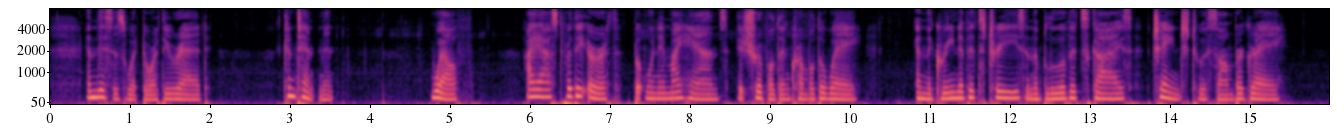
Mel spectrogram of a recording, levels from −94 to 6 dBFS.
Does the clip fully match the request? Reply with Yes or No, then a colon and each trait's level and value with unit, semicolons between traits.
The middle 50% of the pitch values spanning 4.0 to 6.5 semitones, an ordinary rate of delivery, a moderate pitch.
No: average, 3.6 semitones; average, 150 wpm; medium, 175 Hz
